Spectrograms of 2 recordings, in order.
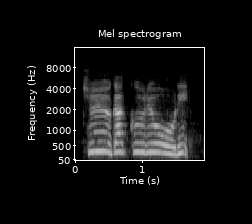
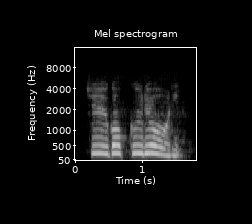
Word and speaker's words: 中国料理: 10 番の答え、中国料理の発音が中学料理に聞こえました。正しい発音は中国料理です。中国料理。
